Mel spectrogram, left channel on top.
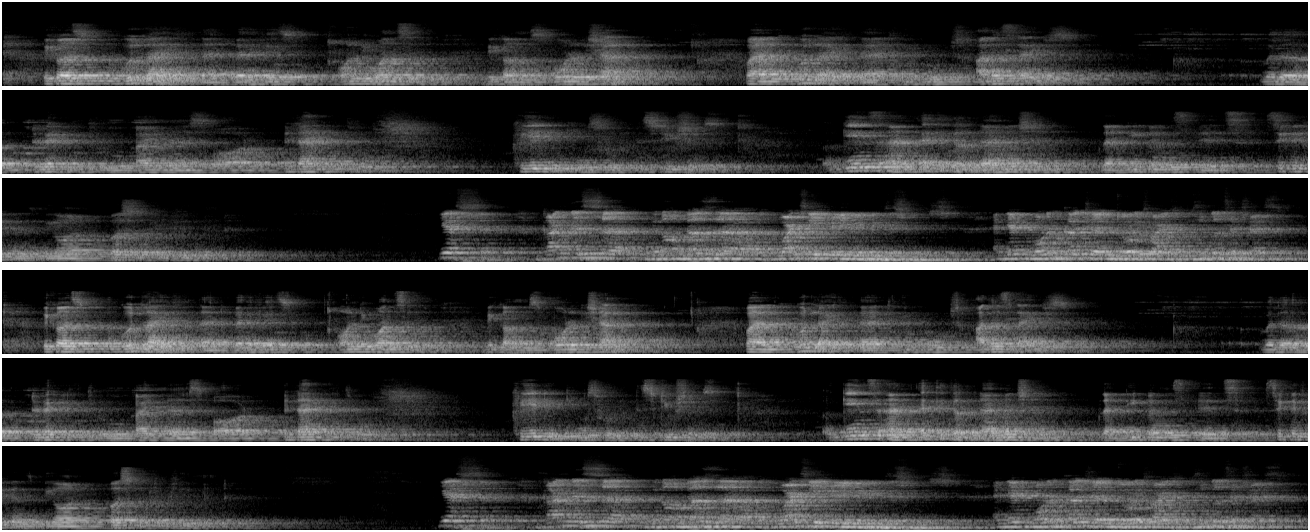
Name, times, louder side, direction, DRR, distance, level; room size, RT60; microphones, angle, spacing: voice 1, 0.0-2.9 3.4-6.3 6.9-10.7 12.6-15.5 15.9-17.2 18.2-20.7 21.3-23.5 24.0-28.3, equal, 70° right, -2 dB, 0.5 m, -25 dB
voice 2, 16.8-17.3 30.5-38.9, left 1 dB, 30° left, -6 dB, 0.7 m, -25 dB
3.6 x 2.4 x 2.9 m, 2.6 s
head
